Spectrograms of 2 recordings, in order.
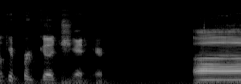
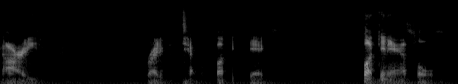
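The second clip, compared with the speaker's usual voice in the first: mock resigned people; 6 semitones lower, 6 dB quieter, faster than usual. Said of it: "people will be like".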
